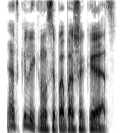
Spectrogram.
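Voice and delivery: plain reading voice

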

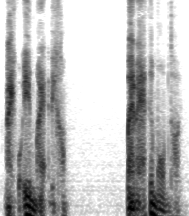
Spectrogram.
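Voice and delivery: low, soft order to shut up; gruff hushing. A narrator's reading. Husband silencing his shrieking wife, low gruff hushing. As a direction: hush her harshly under your voice.

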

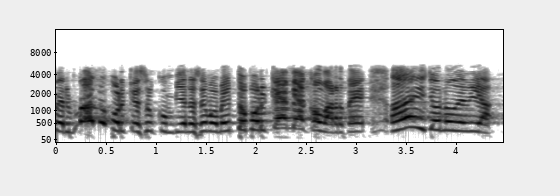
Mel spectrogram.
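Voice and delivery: high, loud anguished plea of a weeping man; a man reliving his shame, pleading; lamenting man. Retold or imitated. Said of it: "hombres que han llorado".

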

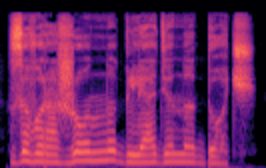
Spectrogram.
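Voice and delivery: ordinary delivery, nothing marked

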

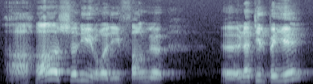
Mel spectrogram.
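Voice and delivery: loud, high, gotcha tone; triumphant magistrate. Acted. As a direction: pounce on the detail. Magistrate pounces on the book.

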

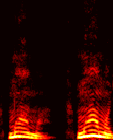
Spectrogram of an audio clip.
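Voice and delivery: высоко и громко, всё выше на втором; зовёт мать в отчаянии, срываясь на крик; отчаянный зов. A narrator's reading. Дочь бросается к матери. (дочь кидается к бабушке: громкий отчаянный зов)

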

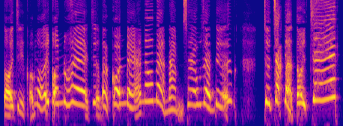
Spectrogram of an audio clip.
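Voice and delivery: a mother's desperate weeping; tearful cry. A narrator's reading. Mother Ngà fearing for her only daughter, crying. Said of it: "Mắt mụ đã ẩn ẩn nước".

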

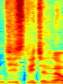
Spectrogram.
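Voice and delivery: usual speaking voice

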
